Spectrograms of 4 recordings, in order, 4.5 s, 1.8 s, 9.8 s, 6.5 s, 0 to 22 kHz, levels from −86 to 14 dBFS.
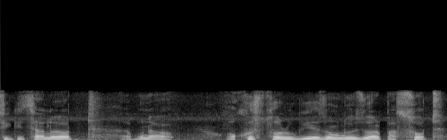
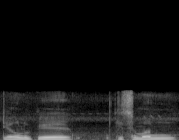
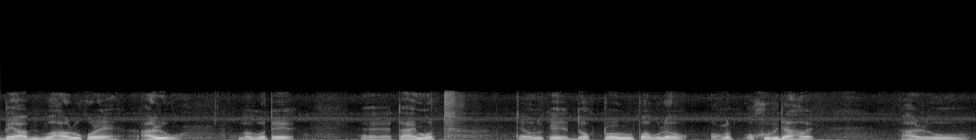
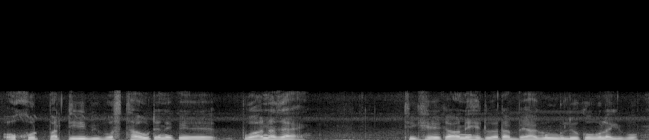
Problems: constant background noise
